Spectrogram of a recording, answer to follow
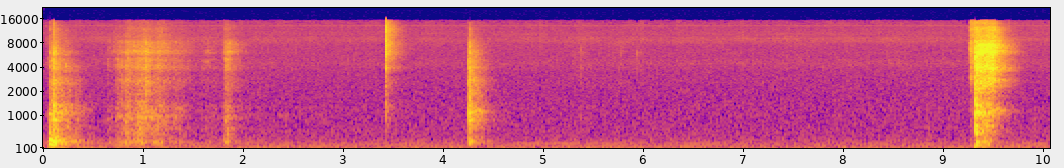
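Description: Short blasts of compressed air from a needle nozzle on an air hose, fed by a scuba tank, fired into a lobster antenna to blow the meat out like a straw. There are several brief hisses and clicks, and the loudest and longest blast comes near the end.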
